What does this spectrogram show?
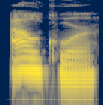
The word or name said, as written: Alcor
